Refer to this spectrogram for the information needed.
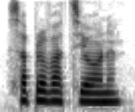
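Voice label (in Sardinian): "s'aprovatzione", female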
